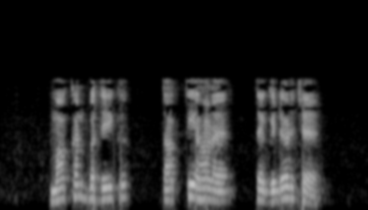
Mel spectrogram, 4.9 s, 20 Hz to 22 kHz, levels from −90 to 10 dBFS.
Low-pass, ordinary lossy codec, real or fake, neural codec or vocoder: 5.4 kHz; MP3, 32 kbps; real; none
